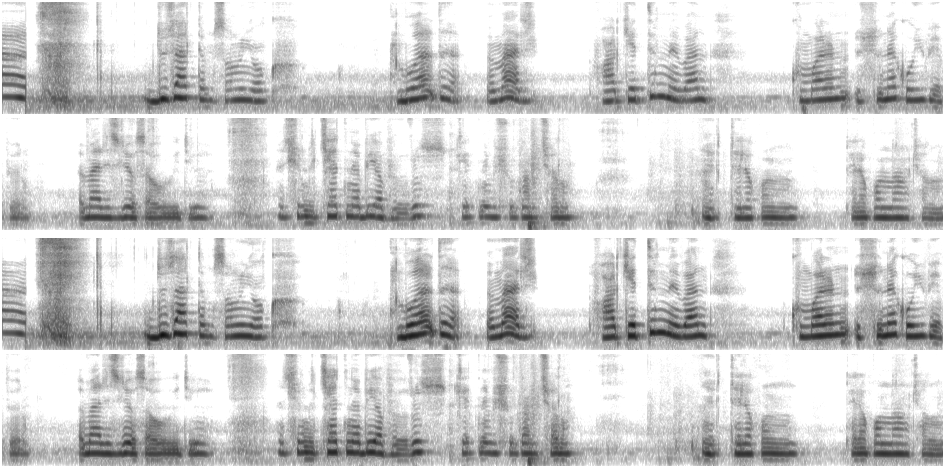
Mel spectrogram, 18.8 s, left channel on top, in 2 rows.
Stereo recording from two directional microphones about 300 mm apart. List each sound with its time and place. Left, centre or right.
0.0 s sneeze: centre
0.3 s a sound: centre
3.8 s a woman's voice: centre
16.4 s speech: centre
